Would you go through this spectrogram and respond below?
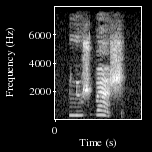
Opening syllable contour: rising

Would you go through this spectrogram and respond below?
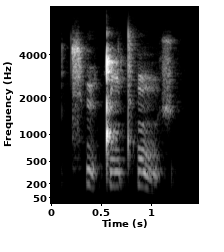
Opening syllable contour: falling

